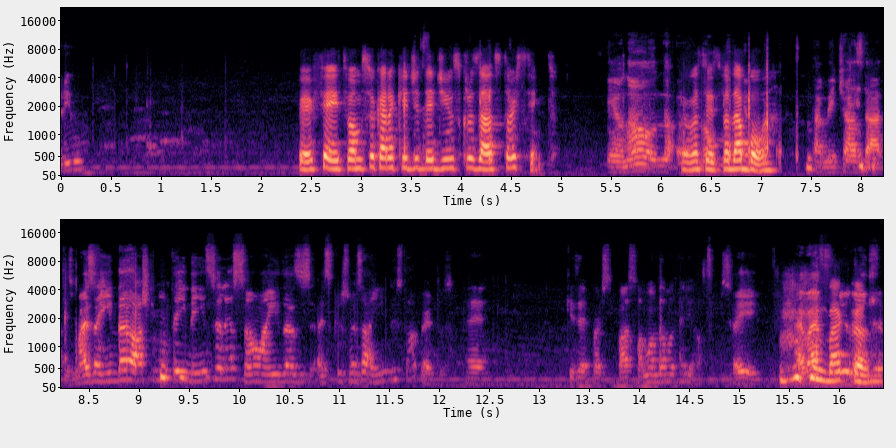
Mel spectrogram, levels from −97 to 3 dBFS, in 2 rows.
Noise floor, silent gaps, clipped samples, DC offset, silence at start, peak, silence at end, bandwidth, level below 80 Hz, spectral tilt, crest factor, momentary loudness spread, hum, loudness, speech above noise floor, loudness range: -58 dBFS; none; under 0.1%; under 0.1%; 0.05 s; 0 dBFS; 0 s; 11.5 kHz; -62 dBFS; -5.5 dB/octave; 22 dB; 24 LU; none; -20 LUFS; 37 dB; 21 LU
